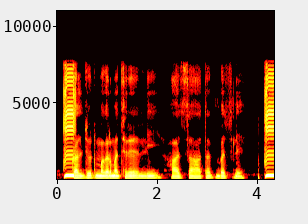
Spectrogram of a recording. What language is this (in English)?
Magahi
